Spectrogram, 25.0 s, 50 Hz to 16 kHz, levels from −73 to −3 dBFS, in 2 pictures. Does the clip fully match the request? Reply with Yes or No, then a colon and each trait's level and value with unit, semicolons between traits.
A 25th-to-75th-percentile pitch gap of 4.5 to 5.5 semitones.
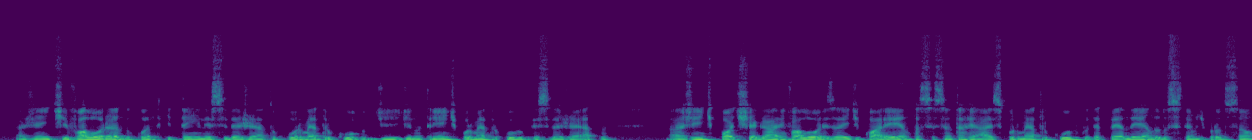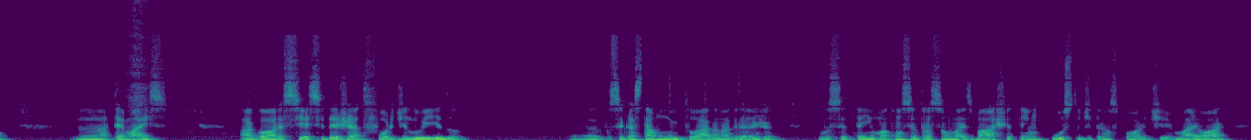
No: narrow, 2.5 semitones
